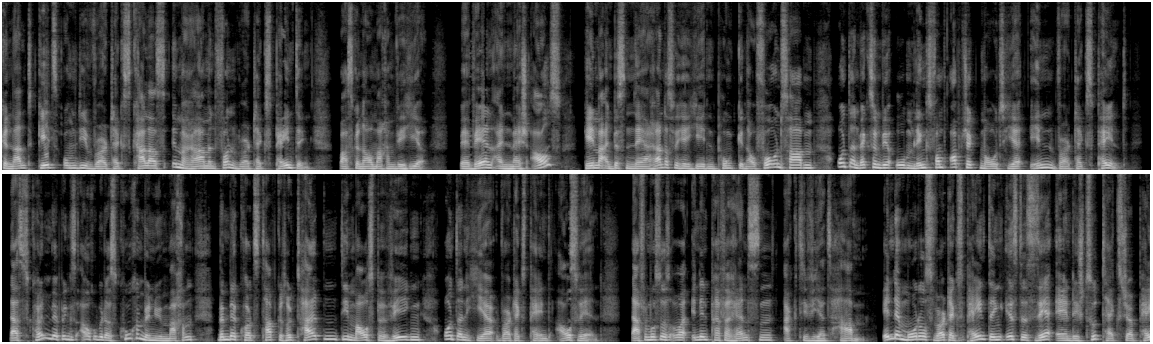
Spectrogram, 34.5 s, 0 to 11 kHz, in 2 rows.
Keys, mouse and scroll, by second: 7.7 click, 14.2-17.3 drag, 21.6 Tab.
